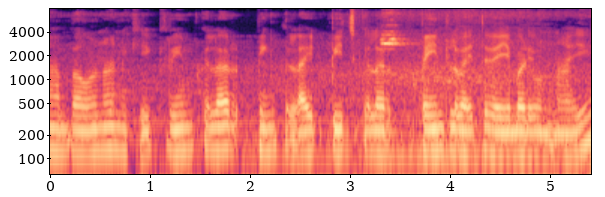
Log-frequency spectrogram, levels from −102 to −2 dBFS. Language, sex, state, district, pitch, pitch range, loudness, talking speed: Telugu, male, Andhra Pradesh, Srikakulam, 120 Hz, 115-125 Hz, -15 LUFS, 145 wpm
